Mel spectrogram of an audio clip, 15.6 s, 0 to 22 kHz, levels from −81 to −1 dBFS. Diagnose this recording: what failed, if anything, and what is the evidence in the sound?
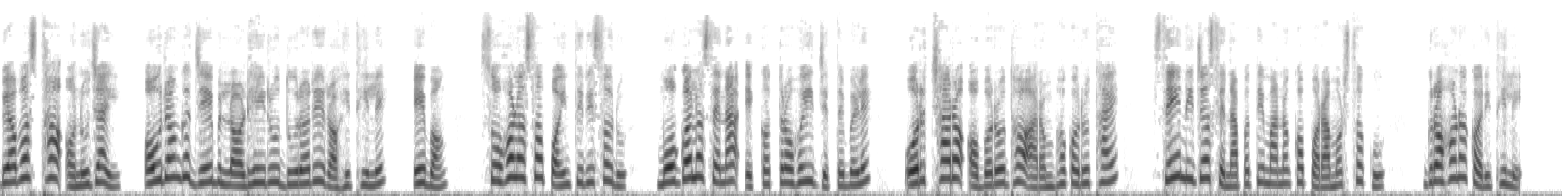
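The codec stage failed: throughout the speech the sound is swirly, hollow and smeared, with blurred attacks and nothing above 16.5 kHz. That fits MP3 near 64 kbit/s, likely generation loss from about ten re-encodes, each adding noise. One encode would not sound this degraded.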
